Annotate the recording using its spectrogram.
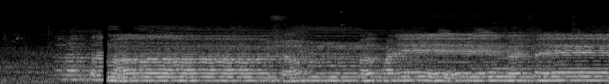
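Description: A man chants in long, held tones through a microphone and loudspeakers.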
